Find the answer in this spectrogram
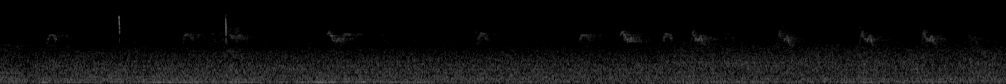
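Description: Short high bird chirps repeated irregularly, coming about two a second in the second half, with two sharp clicks in the first few seconds.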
